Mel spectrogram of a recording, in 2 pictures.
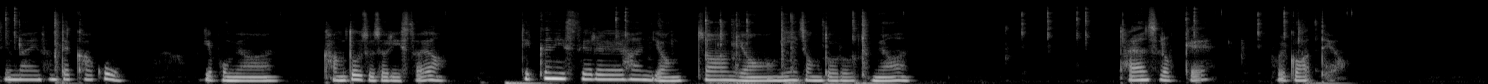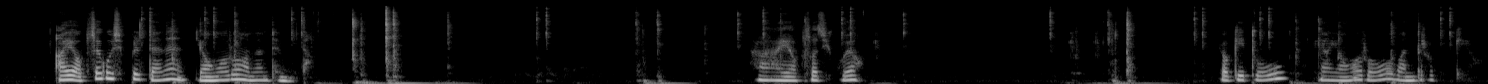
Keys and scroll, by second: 6.8-7.9 typing, 8.6 Return, 9.9 typing, 13.0-14.4 typing, 18.4-20.1 typing, 21.3 space, 26.0 space.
